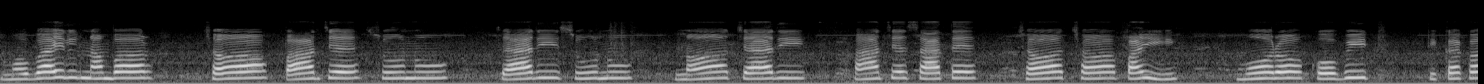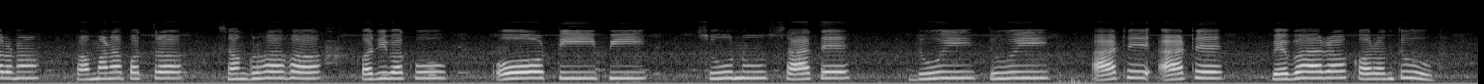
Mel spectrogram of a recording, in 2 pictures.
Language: Odia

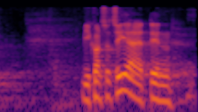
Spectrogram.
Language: Danish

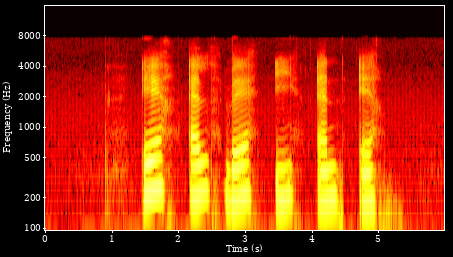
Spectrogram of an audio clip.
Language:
Norwegian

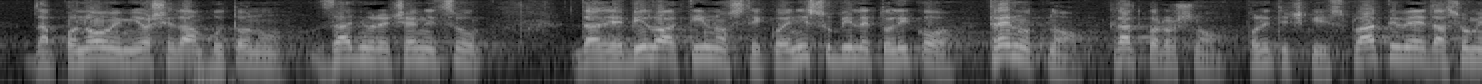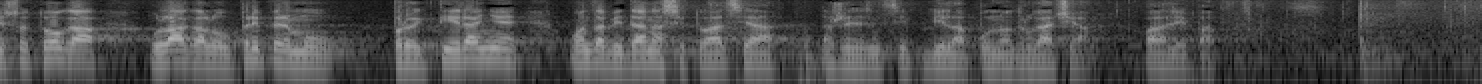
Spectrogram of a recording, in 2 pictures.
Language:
Croatian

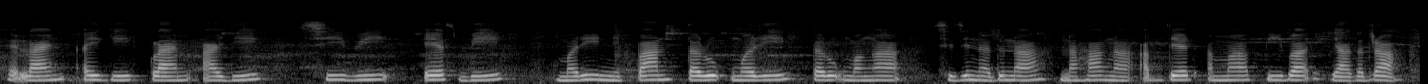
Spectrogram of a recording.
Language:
Manipuri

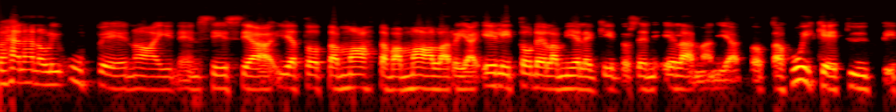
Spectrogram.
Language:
Finnish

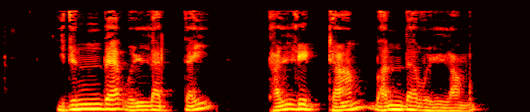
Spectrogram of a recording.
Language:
Tamil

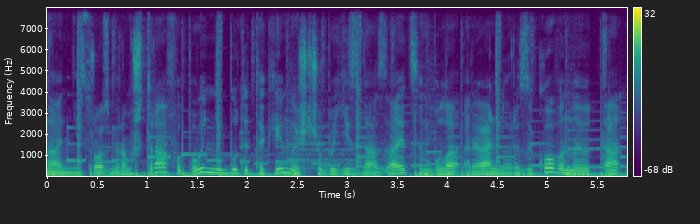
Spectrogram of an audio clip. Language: Ukrainian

